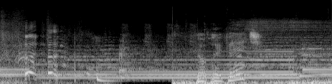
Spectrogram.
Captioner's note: laughs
